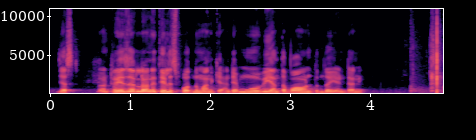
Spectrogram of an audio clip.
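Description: A man speaks into a microphone, close up and with animation.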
